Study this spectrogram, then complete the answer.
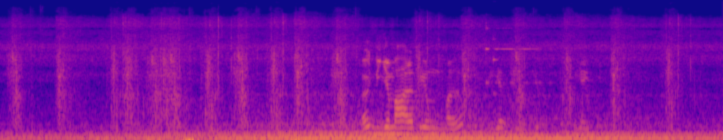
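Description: Footsteps crunch steadily through grass and leaves.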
